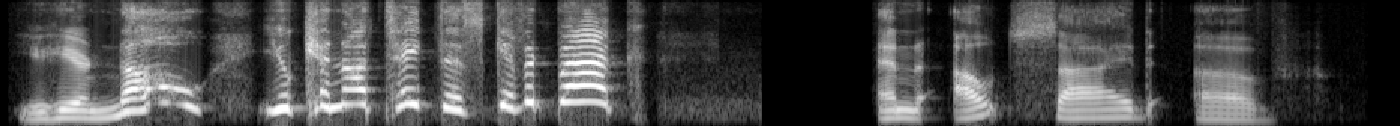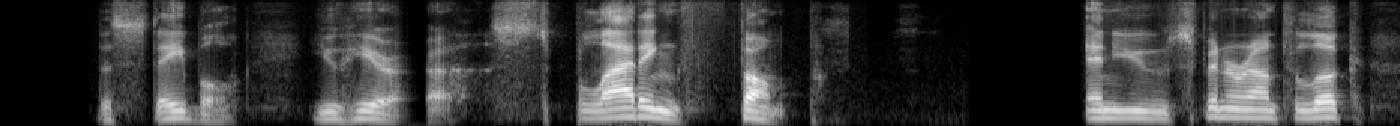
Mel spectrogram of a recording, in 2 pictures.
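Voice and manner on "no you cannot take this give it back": very high, very loud, rising scream. Narrating a scene where a woman screams outside during an argument: woman screaming. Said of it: "a woman screaming outside".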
